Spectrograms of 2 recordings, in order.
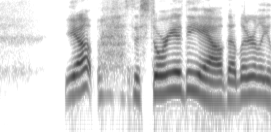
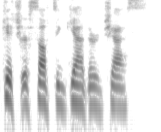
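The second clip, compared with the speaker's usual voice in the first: low, soft pep talk to herself; quiet self-talk; 4 semitones lower, 12 dB quieter than usual. Retold or imitated. Runner pulling herself together near a skunk, quiet self-talk. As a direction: murmur it to yourself, pitch dropped.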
